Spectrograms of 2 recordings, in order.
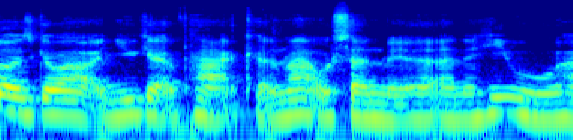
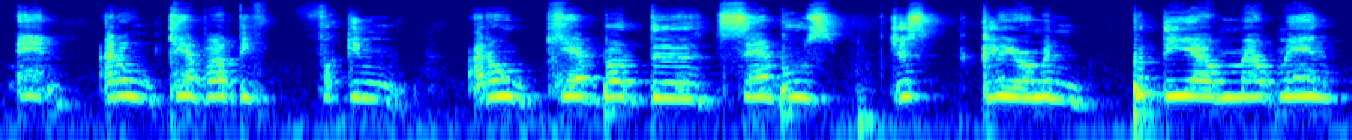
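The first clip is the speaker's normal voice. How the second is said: [name] impression; 3 dB louder than usual. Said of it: "I can do better than that".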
